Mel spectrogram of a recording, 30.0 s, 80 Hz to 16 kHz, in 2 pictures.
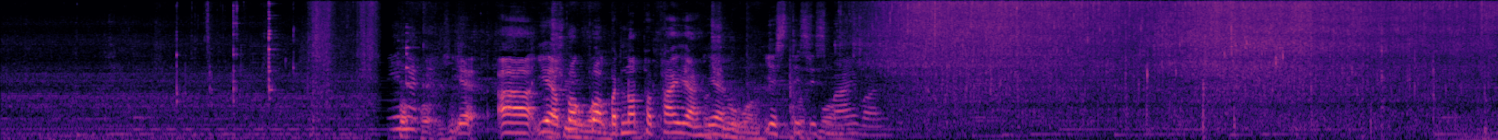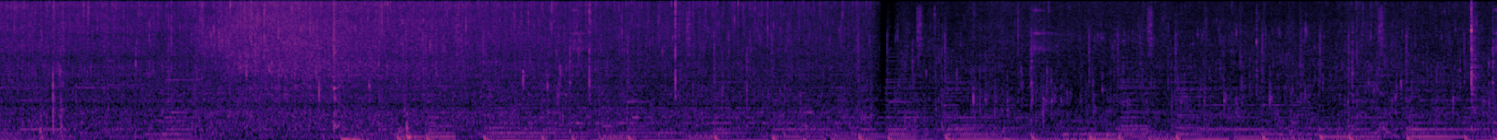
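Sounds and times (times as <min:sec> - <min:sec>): background music: 0:00.4 - 0:29.9
food frying in hot oil: 0:08.5 - 0:29.9.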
